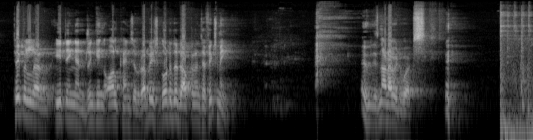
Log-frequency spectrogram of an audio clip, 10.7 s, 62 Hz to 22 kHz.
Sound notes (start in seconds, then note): 8.9 laughs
